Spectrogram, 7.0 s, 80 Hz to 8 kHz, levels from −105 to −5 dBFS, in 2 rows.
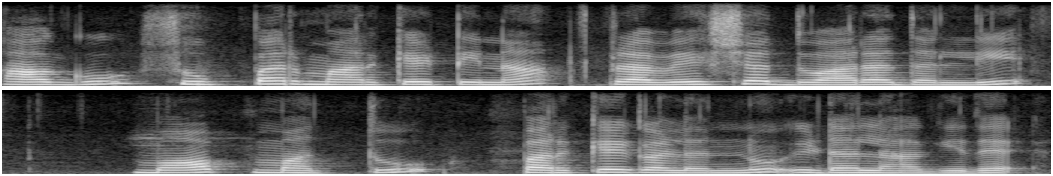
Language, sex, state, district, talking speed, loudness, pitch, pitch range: Kannada, female, Karnataka, Bangalore, 75 wpm, -18 LUFS, 235 Hz, 220-255 Hz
